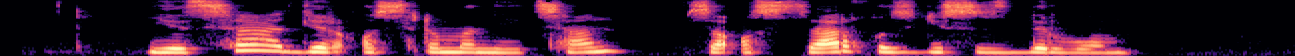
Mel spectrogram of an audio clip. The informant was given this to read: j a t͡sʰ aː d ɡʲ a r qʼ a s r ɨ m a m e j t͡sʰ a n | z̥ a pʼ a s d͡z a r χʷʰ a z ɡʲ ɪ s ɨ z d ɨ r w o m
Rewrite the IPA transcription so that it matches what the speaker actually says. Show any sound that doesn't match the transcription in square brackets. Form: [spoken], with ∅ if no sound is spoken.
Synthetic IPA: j a t͡sʰ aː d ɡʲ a r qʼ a s r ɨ m a [n] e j t͡sʰ a n | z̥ a [qʼ] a s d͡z a r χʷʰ a z ɡʲ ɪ s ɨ z d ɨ r w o m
